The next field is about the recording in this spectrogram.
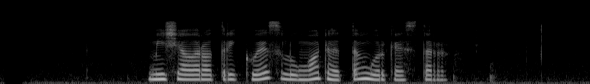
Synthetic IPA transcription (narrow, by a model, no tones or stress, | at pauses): miʃɛlrɔt̪ɾiɡ̥wɛsəluŋɔɖ̥ä̤t̪əŋwurkɛst̪ər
